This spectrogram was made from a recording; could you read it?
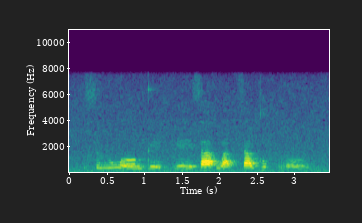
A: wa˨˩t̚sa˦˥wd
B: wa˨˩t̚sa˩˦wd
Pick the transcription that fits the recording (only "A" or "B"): A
